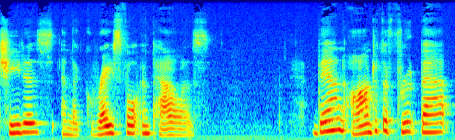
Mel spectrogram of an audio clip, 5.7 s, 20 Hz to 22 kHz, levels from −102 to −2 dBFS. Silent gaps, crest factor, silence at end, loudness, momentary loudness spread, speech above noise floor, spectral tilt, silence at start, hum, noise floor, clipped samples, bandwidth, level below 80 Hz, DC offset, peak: none; 18 dB; 0.1 s; -17 LUFS; 15 LU; 36 dB; -4.5 dB/octave; 0 s; none; -53 dBFS; under 0.1%; 15 kHz; -58 dBFS; under 0.1%; 0 dBFS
